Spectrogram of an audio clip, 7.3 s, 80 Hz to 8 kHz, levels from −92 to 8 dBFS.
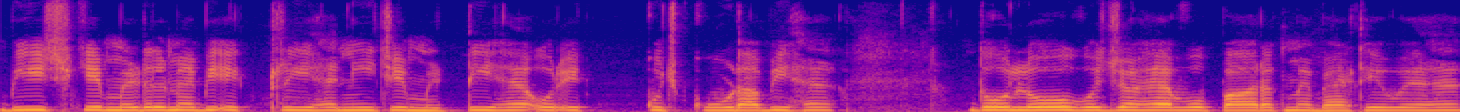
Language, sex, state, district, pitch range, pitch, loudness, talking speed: Hindi, female, Bihar, Patna, 215-230 Hz, 225 Hz, -16 LUFS, 220 wpm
